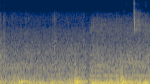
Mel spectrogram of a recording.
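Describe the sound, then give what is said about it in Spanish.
Steady, dense hiss of rain falling on a city street in Santo Domingo, fairly loud, with a low rumble of passing traffic underneath and a few soft thumps. No one speaks. “Y ahí mismo en esa esquina, este que casi choca con otro motor, lloviendo.”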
